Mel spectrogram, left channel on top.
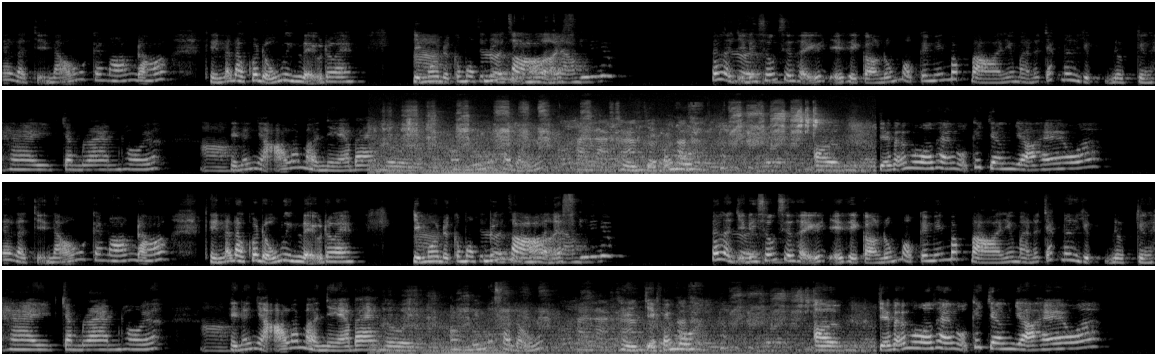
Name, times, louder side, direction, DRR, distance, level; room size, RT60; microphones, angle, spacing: voice 1, 0.0-3.8 4.1-6.1 7.1-13.1 13.8-15.7 16.0-17.0 17.7-18.6 19.6-20.0 20.3-22.5, right 3 dB, 55° right, 0.7 m, -26 dB
voice 2, 4.1-4.4 4.8-5.9 7.3-7.8 13.5-13.9 17.2-19.7, left 2 dB, 20° left, 0.9 m, -33 dB
Bird, 15.2-20.3, left 6 dB, 60° left, 0.8 m, -29 dB
19.5 x 9.8 x 3.6 m
head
